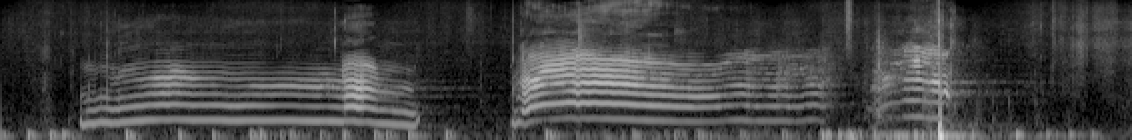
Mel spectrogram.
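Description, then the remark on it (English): A cat yowls while being petted: two long, drawn-out wails followed by a brief sharp cry, with a low rhythmic rumbling running underneath throughout. “So I tried to pet the cat today while recording, and would you like to hear what happened?”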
